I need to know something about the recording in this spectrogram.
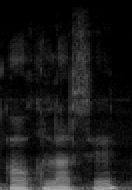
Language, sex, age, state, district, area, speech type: Urdu, male, 18-30, Delhi, South Delhi, urban, spontaneous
